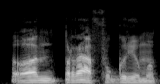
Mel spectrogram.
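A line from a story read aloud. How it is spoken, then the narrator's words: Grumbling. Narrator (Russian): проворчал Бигман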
